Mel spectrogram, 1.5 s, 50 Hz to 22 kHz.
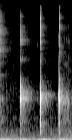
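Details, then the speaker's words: Adult imitation of the clicking heard during breastfeeding with an incorrect, shallow latch: three sharp tongue clicks about 0.4 seconds apart, distinct from normal swallowing sounds. "if you hear a clicky sound usually it's a sign that the latch is incorrect"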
